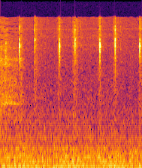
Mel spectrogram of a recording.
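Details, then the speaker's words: Verge fusee watch movement just reassembled and started: ticks fall in uneven pairs, a short gap then a long gap, about five per second; the balance is off-centre, so the watch is out of beat. "So now there's enough energy and it's starting to go. But I can hear it's not ticking right."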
